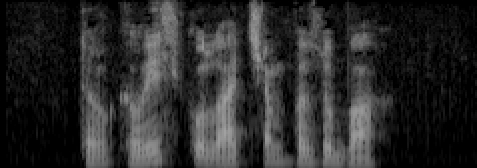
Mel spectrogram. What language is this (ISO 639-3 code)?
ukr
